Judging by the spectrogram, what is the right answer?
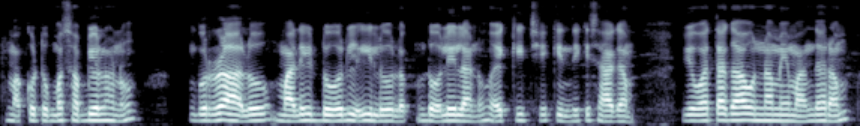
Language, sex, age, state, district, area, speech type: Telugu, male, 18-30, Telangana, Hyderabad, urban, spontaneous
